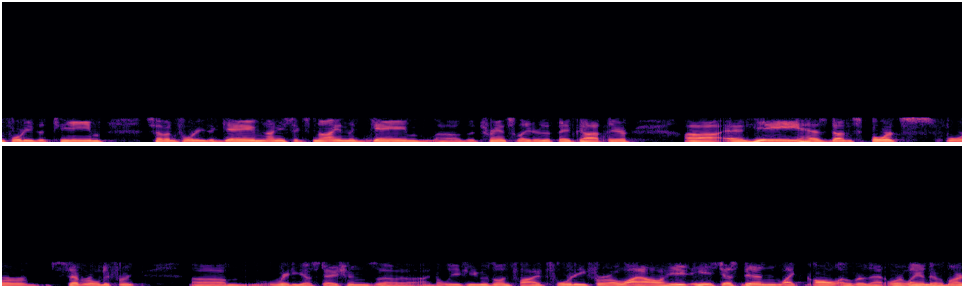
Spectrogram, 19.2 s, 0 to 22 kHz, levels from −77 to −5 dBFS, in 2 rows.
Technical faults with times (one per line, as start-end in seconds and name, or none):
0.00-19.20 G.723.1 codec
